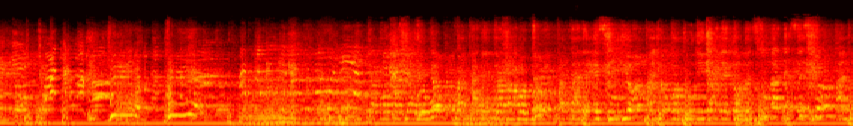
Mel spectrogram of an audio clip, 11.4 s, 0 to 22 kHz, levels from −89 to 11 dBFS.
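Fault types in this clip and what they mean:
Mains hum (throughout): A steady low tone at 50 Hz sits under the whole clip, loud enough to stand only about 10 dB below the wanted sound, so it is plainly audible in every quiet gap. A ground loop or a nearby transformer has let the power-line frequency leak into the signal path, and because that coupling never lets up, the tone holds a constant pitch and level from start to finish.
Dropped samples (7.68 s): A single sharp click is heard at 7.68 s, a brief vertical streak across the spectrum with no audible gap around it. The likely cause is a tiny slice of the stream, a fraction of a millisecond, going missing, so the waveform jumps straight from one value to a later one. That sudden step in the waveform produces the click, while far too little is lost to remove any sound.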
